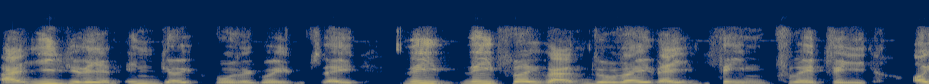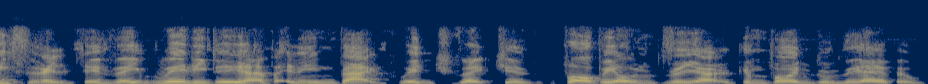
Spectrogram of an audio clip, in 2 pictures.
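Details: Dysarthria in an adult man with cerebral palsy, a brain injury sustained through an accident at birth; he also reports being wobbly and unsteady on his feet.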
